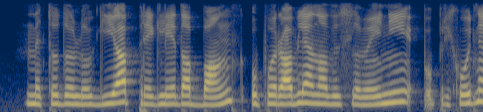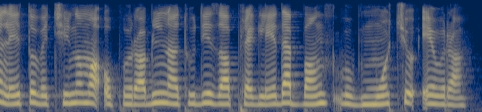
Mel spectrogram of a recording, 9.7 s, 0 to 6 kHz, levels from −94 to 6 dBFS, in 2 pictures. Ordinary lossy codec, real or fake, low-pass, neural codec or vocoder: none; real; 5.4 kHz; none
